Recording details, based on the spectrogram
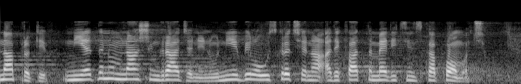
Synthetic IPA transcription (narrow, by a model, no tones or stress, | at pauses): napɾot̪iʋnijed̪nanomnaʃemɡɾad͡ʑaninuniːje̞biːlˠauskɾat͡ɕe̞naʔa̰d̪e̞kʋat̪name̞d̪it̪sinskapo̞mo̰t͡ɕ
